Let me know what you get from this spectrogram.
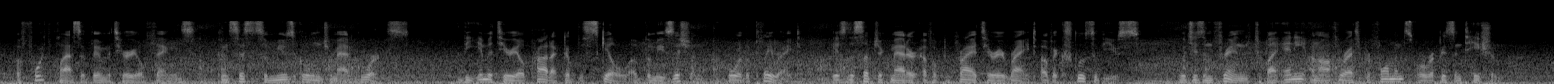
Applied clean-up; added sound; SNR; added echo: none; Traffic noise, roadway noise; 5 dB; none.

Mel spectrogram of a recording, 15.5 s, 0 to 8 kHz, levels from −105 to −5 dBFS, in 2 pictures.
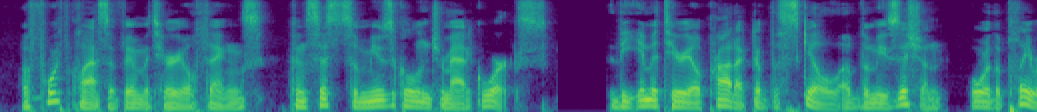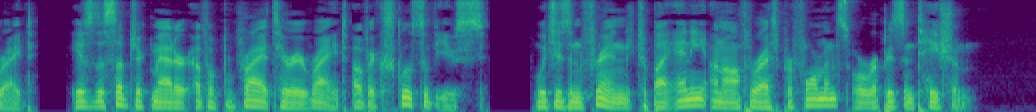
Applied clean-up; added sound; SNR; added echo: none; none; none; none.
